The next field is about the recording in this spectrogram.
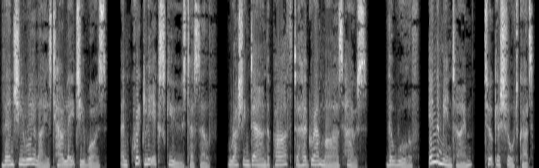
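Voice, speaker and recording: A woman narrating a storybook tale in a soft, even reading voice. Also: on the low side, measured pace, slightly rough, dry recording.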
